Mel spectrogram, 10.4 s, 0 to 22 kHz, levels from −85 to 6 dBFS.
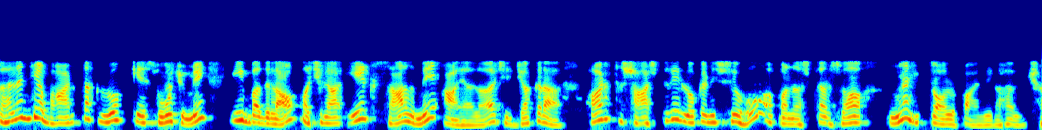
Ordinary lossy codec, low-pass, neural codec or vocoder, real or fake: none; 3.6 kHz; codec, 16 kHz, 4 kbps, X-Codec, HuBERT features, trained on balanced general audio; fake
